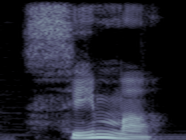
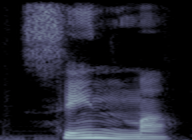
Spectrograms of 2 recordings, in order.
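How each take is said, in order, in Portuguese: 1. O n final do verbo vira som de m. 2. O verbo mantém o som de n antes de ma. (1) "Dizemos cima" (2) "e não cinma"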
